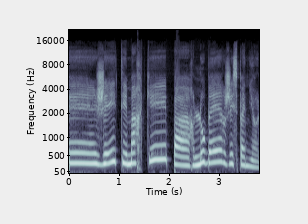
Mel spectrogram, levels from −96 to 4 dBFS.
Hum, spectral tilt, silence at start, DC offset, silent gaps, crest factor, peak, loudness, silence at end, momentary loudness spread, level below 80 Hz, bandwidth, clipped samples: none; -4 dB/octave; 0 s; under 0.1%; none; 10 dB; -4 dBFS; -16 LUFS; 0 s; 4 LU; -56 dBFS; 13.5 kHz; under 0.1%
